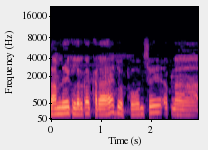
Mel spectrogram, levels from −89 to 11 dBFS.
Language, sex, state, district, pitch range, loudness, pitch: Hindi, male, Bihar, Begusarai, 155-180 Hz, -16 LUFS, 160 Hz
